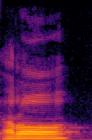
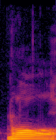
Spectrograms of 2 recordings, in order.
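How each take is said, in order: First: The r is light, with the tongue low. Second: The r is heavy, with the tongue back raised. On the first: The speaker calls it wrong. "Bukan ro ... kebacanya tipis di bawah" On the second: The speaker calls it right. "Naik kan?"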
